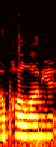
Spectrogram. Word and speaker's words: Apollonia: And this great woman, Apollonia, in fact, it was Sandy who taught me how to say her name correctly.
